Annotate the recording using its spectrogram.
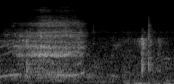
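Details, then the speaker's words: Snoring respirations in a man after suspected opioid overdose, given intranasal Narcan: a coarse, raspy, snoring-like breath with a faint wheezy edge as he struggles to breathe through a partly blocked airway. "Do you hear that like wheezing noise almost? That's him trying to breathe."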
